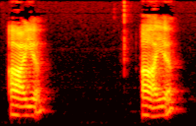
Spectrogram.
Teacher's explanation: You is often reduced to /jə/.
